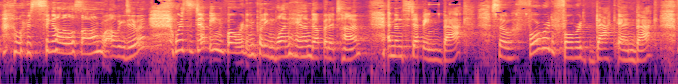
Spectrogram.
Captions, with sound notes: We're singing a little song while we do it. We're stepping forward and putting one hand up at a time. And then stepping back. (timer beeps) So forward, forward, back and back,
